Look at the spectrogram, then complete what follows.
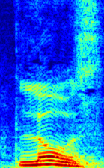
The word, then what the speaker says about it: lose: আসবে, লেস্ট নতুবা ইউ লোজ, LOSE, ইউ লোজ, বানানটা খেয়াল করতে হবে, হারিয়ে ফেলা, এটা আবার অনেকে লস লিখে ফেলবে দেখিও, LOSS লিখে ফেলবে দেখিও, এটা নাউন, LOSE লস, হারিয়ে ফেলা, এটা ভার্ব।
